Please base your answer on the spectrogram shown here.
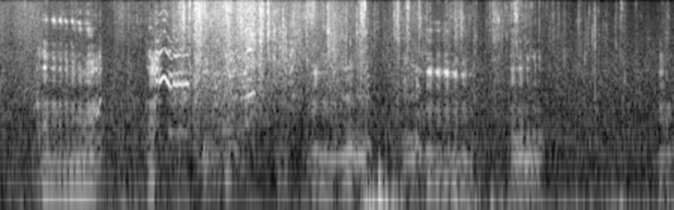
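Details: Pet pigs grunting in short, low, burp-like bursts, about five across a few seconds, each rough and throaty, with a brief squeaky sound early on and background noise.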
